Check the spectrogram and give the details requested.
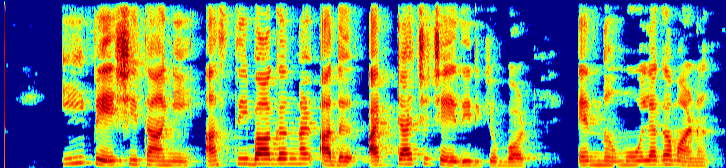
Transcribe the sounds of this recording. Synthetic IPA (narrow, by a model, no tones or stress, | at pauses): iːpe̞ːʂit̪aːŋːiɐst̪ibʱaːɡɐŋːɐɭʔɐðɨɐtːaːt͡ɕːɨt͡ɕe̞jt̪iɾikʲːumbo̞ːɭ | e̞nːɨmuːlɐɣɐmaːɳɨ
